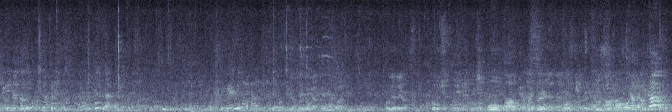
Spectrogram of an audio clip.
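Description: A crowd of people chatters and calls out in a large hall.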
